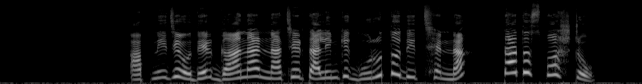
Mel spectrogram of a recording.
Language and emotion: Bengali, angry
